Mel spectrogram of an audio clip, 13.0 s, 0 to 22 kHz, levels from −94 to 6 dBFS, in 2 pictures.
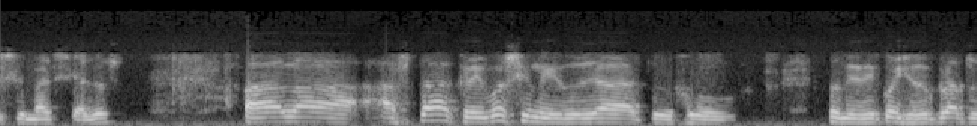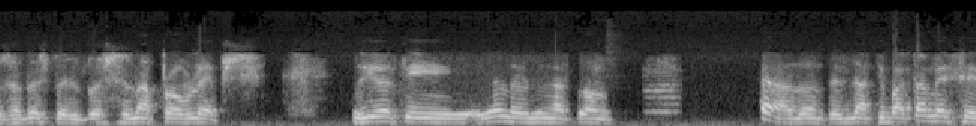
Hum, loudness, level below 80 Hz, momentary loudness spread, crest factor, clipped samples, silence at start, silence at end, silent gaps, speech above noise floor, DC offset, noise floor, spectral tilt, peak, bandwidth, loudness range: none; -20 LUFS; -52 dBFS; 15 LU; 14 dB; under 0.1%; 0 s; 0 s; none; 30 dB; under 0.1%; -49 dBFS; -7.5 dB/octave; -6 dBFS; 8.4 kHz; 2 LU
